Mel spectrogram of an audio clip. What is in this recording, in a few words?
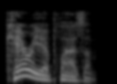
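"karyoplasm", British English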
